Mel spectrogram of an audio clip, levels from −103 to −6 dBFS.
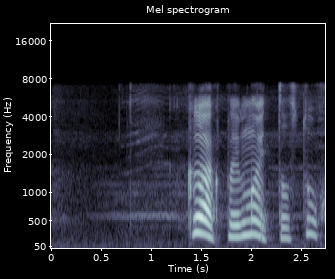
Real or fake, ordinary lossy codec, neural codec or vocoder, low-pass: fake; none; vocoder, 44.1 kHz, 80 mel bands, Vocos; 7.2 kHz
